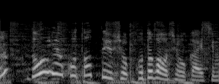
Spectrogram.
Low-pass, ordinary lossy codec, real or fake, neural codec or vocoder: none; none; fake; codec, 16 kHz, 16 kbps, FreqCodec, smaller model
